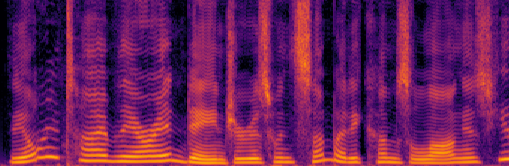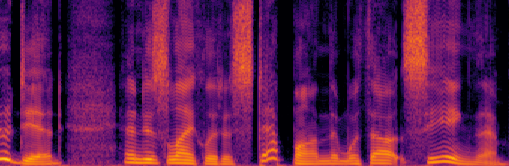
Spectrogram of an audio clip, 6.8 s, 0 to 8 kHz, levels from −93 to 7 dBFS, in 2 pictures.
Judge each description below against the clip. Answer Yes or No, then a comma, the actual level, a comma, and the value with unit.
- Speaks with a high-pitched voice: Yes, high, 195 Hz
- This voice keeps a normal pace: No, fast, 220 wpm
